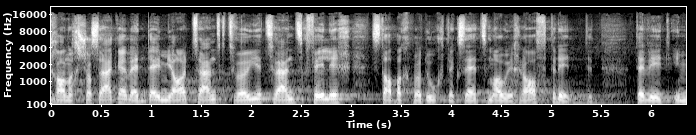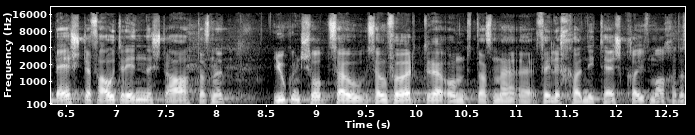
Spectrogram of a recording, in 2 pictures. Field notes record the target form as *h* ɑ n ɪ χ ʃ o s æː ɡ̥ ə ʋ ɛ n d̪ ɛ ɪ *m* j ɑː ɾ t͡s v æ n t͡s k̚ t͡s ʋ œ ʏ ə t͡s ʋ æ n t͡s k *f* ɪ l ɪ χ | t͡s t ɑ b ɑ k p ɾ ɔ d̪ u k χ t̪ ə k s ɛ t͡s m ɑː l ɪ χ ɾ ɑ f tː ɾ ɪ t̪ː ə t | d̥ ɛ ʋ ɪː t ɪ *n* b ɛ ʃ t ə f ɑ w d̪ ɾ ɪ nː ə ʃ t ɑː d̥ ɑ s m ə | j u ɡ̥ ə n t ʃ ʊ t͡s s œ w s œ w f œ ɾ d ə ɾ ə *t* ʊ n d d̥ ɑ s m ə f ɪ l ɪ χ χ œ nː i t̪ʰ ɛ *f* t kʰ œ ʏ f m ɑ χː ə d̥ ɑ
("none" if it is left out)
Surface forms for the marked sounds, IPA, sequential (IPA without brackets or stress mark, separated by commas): χ, m, f, m, ʔ, ʃ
